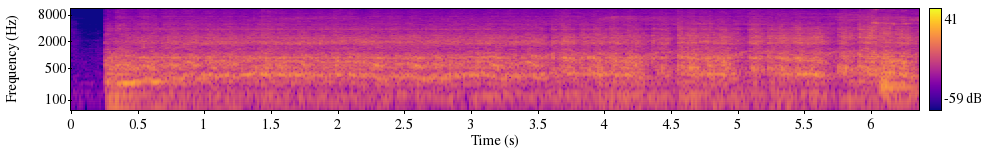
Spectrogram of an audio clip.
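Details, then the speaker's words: 1947 Dodge pickup abandoned 33 years, tank likely drained, on poured-in fuel: catches and idles rough but steady several seconds, then falters; no fuel supply hooked up. "Boy, you can tell you ought to hook some gas up to it. I bet it'll run."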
